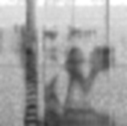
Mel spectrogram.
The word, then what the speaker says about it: February: Again, it's a whole pronunciation thing, but I think it's February. There is a BR in there.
